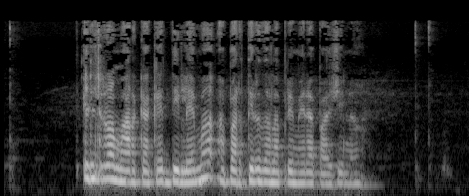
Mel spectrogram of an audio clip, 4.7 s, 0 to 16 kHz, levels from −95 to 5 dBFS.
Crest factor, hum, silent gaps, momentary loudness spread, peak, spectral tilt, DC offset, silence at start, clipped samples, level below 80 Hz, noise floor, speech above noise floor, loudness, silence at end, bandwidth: 18 dB; none; none; 11 LU; -8 dBFS; -5.5 dB/octave; under 0.1%; 0.85 s; under 0.1%; -66 dBFS; -71 dBFS; 47 dB; -25 LUFS; 1.05 s; 11.5 kHz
